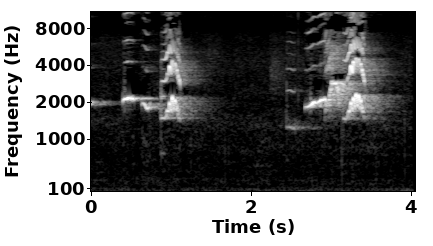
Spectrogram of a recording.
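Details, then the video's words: A cockatiel sings a short held whistle, then a rough rising squawk; after a quiet gap it repeats with a low note leading into a steady whistle and another harsh squawk. "Calopsita Cantando"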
